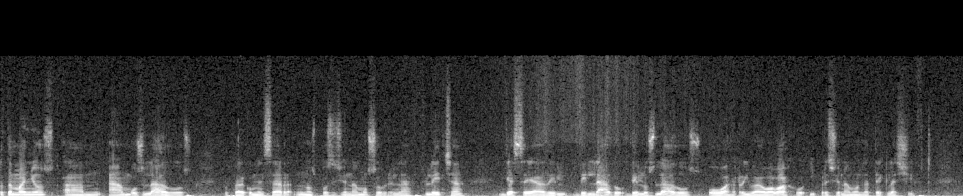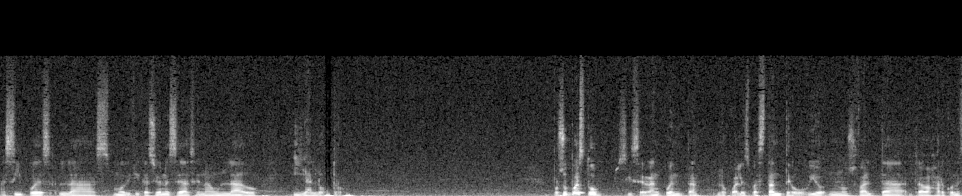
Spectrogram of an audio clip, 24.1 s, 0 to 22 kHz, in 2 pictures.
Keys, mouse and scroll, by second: 12.4 click, 17.1-18.3 middle drag.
